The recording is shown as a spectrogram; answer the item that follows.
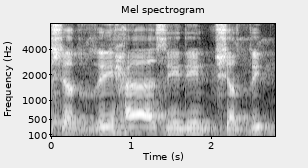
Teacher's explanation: شر یہاں آواز نیچے گرائیں گے اور را کو باریک پڑھیں گے کیونکہ یہ ہمیشہ قانون ہے کہ زیر کو ہمیشہ آواز نیچے گرا کر ہی ادا کریں گے، اور زبر اور پیش کو آواز اوپر یعنی زبر کو منہ اور آواز کھول کر اور پیش کو دونوں ہونٹوں کو گول کر کے ادا کریں گے۔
